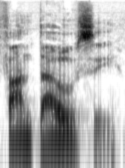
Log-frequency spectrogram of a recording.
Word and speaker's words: Fantauzzi: Fantauzzi. – I'll never be able to do that. – Yeah. So the easiest way is Fanta, like the soda, with a little extra on the A, and Uzi, like the gun.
